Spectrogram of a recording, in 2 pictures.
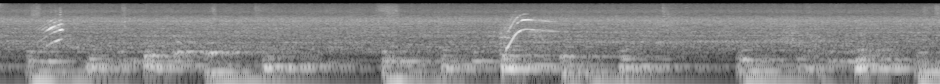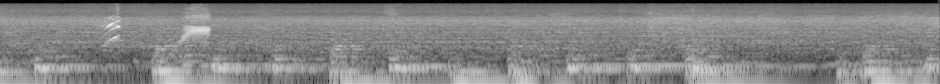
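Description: Background music with a steady, bouncy bass beat, with a few short rising whistle-like glides laid over it, one near the start, one about four seconds in and one about eight seconds in.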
